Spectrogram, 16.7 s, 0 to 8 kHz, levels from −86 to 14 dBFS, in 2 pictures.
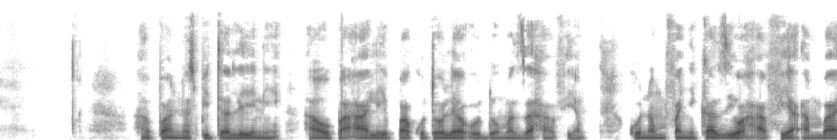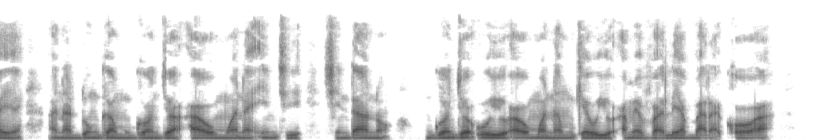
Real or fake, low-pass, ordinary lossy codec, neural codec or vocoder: real; 7.2 kHz; MP3, 48 kbps; none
